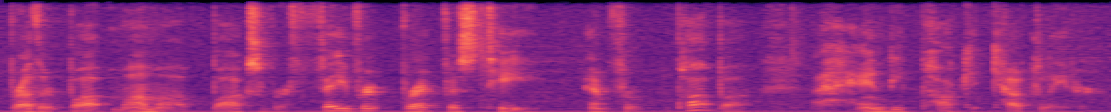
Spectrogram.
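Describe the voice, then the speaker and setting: A man reading a children's story aloud with expressive, animated delivery. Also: lowish voice, moderate pace, a little hiss or hum. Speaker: storybook reader.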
